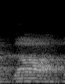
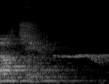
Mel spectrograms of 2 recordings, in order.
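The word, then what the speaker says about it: the: होती है तो उसके पहले जो टीएचई है उसका उच्चारण होता है दा, दक्ष। जब ये सारी व्यंजन, सारी काम वावेल से शुरुआत होती है, ए ई आई ओ यू से, तब टीएचई का उच्चारण होता है दी, दी इंजीनियर। ध्यान दीजिएगा, इस प्रकार से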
